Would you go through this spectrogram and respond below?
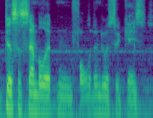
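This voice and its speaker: A man's voice: lowish voice, steady tone, fairly quick, soft background music, poor audio. Profane, opinionated man playing a tabletop game. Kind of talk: casual banter in a tabletop game.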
